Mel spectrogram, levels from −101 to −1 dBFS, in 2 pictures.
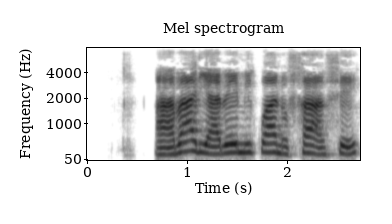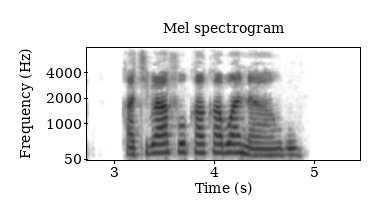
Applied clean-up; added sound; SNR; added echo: none; none; none; none.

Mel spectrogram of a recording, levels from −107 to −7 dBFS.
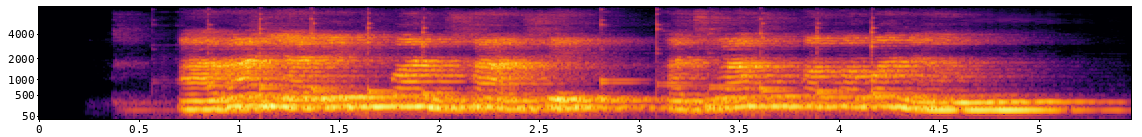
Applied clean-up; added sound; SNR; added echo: neural separator model SepFormer DNS4.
